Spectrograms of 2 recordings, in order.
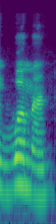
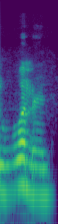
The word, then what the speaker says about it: woman: In an unstressed syllable, so always unstressed syllable, vowel sound. It can also appear in the middle. So we can say woman, woman, instead of woman, woman, we might say woman, woman.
